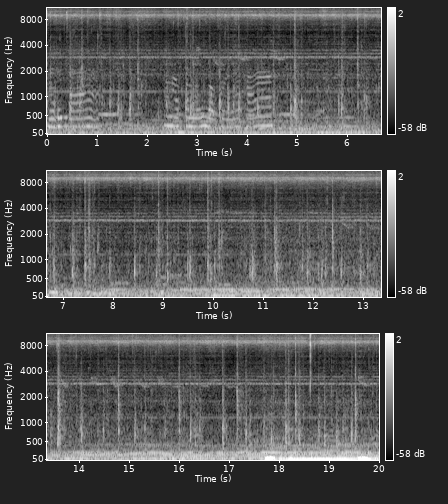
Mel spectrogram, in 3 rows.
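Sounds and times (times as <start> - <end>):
light taps and clicks: 5.8 - 20.0
low steady rumble: 16.4 - 20.0.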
